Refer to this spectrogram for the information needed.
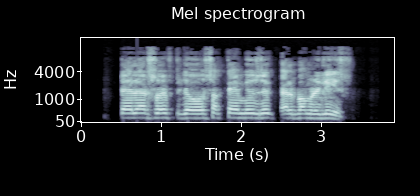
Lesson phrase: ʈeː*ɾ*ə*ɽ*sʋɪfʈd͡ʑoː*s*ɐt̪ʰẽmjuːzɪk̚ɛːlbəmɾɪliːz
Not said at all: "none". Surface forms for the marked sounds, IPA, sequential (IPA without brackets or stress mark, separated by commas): l, ɾ, s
